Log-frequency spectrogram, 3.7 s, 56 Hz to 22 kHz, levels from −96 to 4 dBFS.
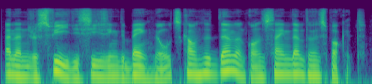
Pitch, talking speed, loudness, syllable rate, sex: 100 Hz, 225 wpm, -18 LUFS, 6.4 syllables/s, male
